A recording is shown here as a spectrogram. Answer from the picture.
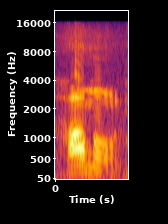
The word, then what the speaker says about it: Hamon: Hamon. – Yes, how do you say it? – Moan. Like ha, ha and moan.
